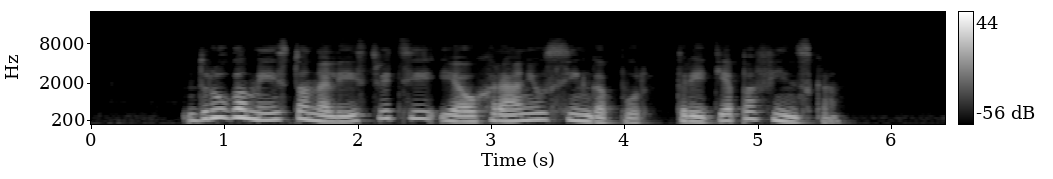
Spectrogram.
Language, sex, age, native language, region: Slovenian, female, 50-59, Slovenian, Central Slovenia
